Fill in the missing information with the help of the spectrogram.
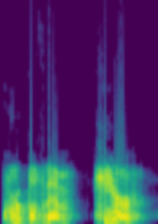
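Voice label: sees multiple enemies, professional female; vo; agents; Source Model Packs; Counter Strike Model Pack; CS2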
